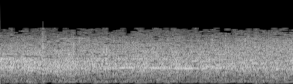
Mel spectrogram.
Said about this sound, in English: So I'm going to say bravo and have some applause.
